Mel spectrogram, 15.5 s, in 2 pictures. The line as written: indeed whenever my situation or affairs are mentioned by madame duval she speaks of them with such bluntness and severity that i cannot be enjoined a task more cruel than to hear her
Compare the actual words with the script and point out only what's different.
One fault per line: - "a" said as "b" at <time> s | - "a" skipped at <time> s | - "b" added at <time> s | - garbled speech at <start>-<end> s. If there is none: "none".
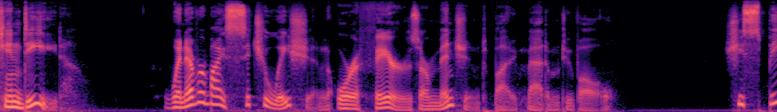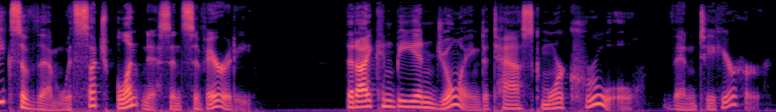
- "cannot" said as "can" at 11.5 s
